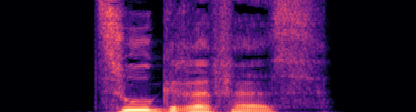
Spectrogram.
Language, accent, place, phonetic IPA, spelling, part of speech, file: German, Germany, Berlin, [ˈt͡suːɡʁɪfəs], Zugriffes, noun, De-Zugriffes.ogg
- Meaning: genitive singular of Zugriff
